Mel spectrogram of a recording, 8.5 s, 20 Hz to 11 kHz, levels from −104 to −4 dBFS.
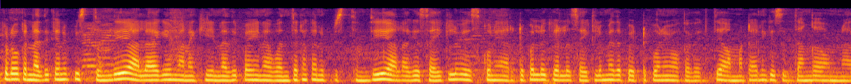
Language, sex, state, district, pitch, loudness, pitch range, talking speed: Telugu, female, Andhra Pradesh, Visakhapatnam, 185 Hz, -15 LUFS, 175-195 Hz, 255 wpm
